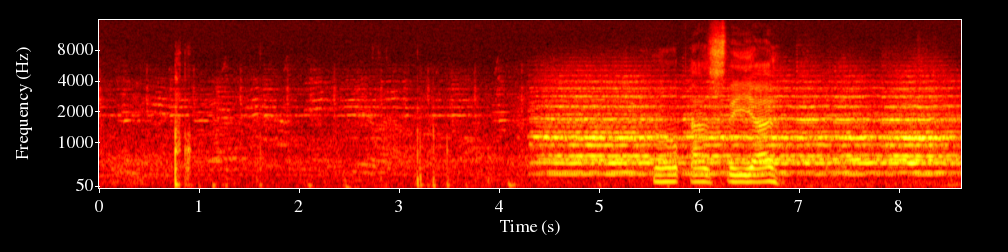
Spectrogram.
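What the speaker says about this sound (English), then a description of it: "customary train comes past with a very excited driver this afternoon" A train passes near an outdoor lawn bowls green, sounding a steady sustained horn blast that swells loudly over a faint background, while a commentator talks briefly beforehand.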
